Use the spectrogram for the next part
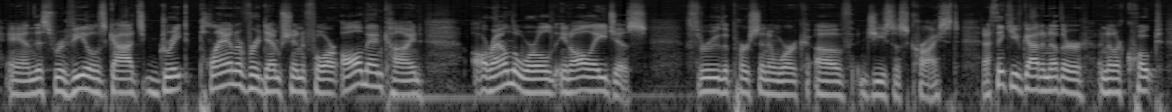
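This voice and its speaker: Male co-host, mid pitch, dry close sound, explains in long stretches. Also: a little slow, clean tone, no room sound. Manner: explains in long runs, speeding up at times. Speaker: podcast co-host. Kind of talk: theology discussion podcast.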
